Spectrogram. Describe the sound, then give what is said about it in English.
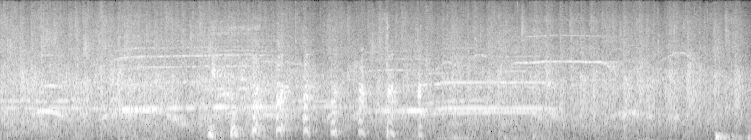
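A burst of applause and cheering from a crowd, played as a sound effect, steady clapping with whistles and shouts layered on top, fairly loud and sustained throughout without any speech. “you're supposed to do the cheering, that the applause”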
